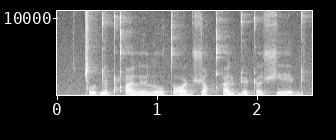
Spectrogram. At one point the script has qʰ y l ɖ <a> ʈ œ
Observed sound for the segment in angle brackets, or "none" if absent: ə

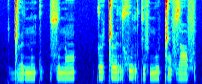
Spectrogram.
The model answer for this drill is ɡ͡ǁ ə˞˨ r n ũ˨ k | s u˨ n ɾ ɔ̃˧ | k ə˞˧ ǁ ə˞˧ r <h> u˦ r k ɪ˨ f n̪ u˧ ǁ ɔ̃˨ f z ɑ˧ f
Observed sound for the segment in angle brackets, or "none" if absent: x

